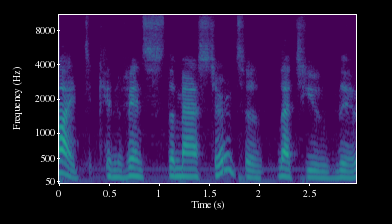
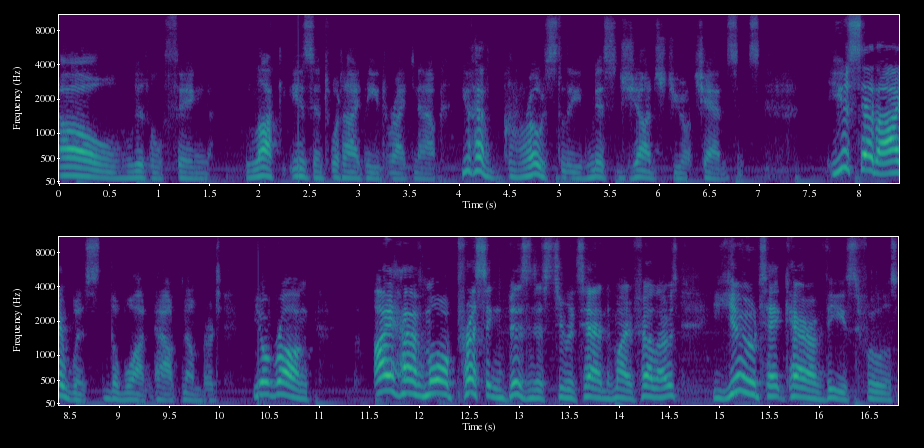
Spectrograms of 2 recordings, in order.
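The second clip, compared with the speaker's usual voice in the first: amused, laughing, taunting character voice; 4 dB louder than usual. Voicing a character who laughs and looks down at a player: laughing taunt in character. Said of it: "He laughs and looks down at you and says".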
